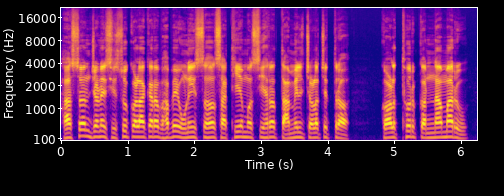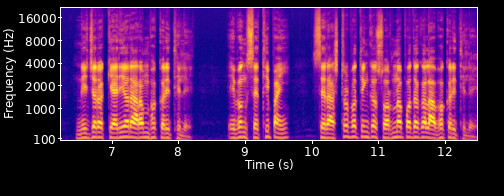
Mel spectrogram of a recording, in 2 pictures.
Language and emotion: Odia, neutral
